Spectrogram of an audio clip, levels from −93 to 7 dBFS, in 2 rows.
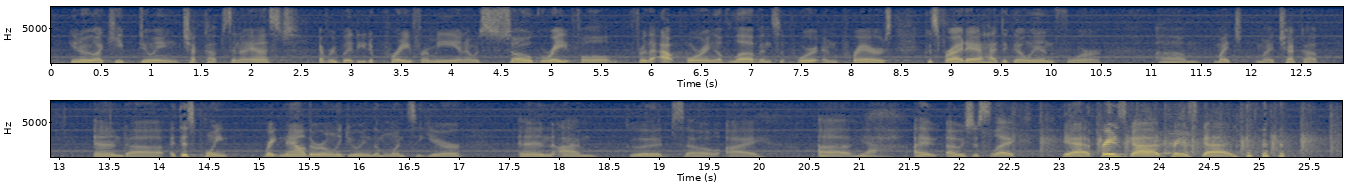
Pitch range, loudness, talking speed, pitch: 150-170 Hz, -28 LUFS, 165 wpm, 160 Hz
